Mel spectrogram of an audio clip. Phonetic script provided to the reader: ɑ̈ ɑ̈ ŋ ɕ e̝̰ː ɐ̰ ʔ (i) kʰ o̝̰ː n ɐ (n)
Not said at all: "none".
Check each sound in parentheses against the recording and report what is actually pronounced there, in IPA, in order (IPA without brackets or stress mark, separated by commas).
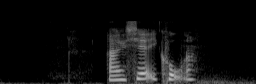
i, none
